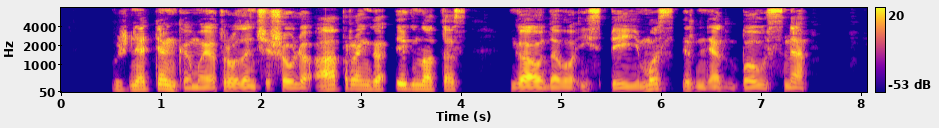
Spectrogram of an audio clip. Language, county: Lithuanian, Utena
